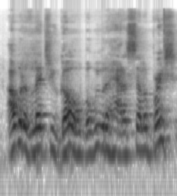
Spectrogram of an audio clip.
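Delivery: lightly voiced festive Laban; Laban on the party. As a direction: sell the celebration he missed. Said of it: "He's basically saying".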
